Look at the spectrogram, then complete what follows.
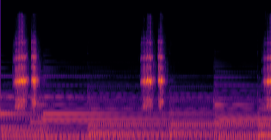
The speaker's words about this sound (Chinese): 天啊！这次换楼下的青蛙在打嗝吗？拜托你停下来，别吵我了啦！ 但青蛙一打起嗝就停不下来了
